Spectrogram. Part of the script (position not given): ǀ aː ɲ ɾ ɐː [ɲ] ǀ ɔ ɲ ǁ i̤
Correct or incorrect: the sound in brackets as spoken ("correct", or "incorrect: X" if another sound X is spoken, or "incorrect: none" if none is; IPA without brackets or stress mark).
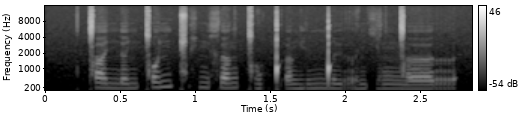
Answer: correct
